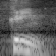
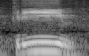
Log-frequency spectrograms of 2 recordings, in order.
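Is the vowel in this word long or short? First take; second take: short; long. First: The vowel is said short. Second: The vowel is held long. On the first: The speaker calls it wrong. "não é crim" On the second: The speaker calls it right. "quando você vê esse risquinho em cima, ... é crime"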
